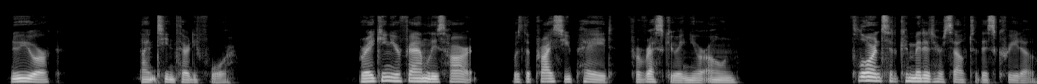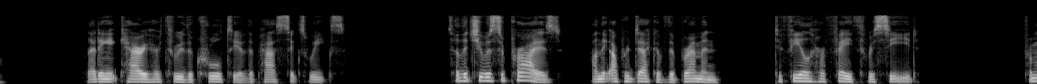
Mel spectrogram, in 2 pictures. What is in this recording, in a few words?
Audiobook American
